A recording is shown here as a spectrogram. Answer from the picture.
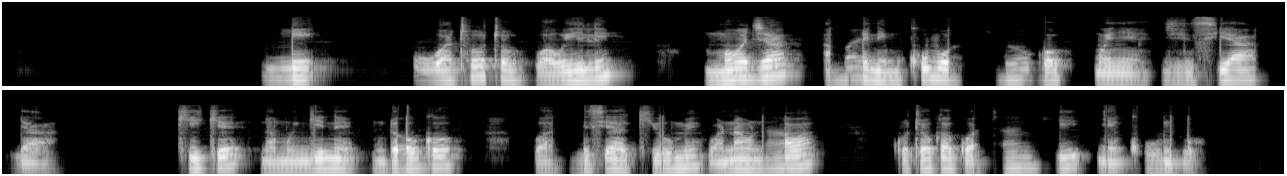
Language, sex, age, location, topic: Swahili, male, 18-24, Kisumu, health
